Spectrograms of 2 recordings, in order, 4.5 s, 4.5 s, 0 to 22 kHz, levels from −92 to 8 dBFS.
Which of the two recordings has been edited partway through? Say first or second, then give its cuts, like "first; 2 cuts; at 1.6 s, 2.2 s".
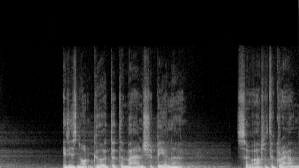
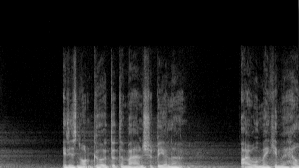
first; 1 cut; at 3.5 s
